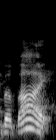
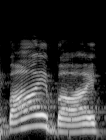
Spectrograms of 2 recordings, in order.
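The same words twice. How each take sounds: First: The first word is reduced to a short 'buh'. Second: Both words are said as a full 'bye'. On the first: The speaker calls it right. "it's pronounced as B" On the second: The speaker calls it wrong. "we don't say bye bye"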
